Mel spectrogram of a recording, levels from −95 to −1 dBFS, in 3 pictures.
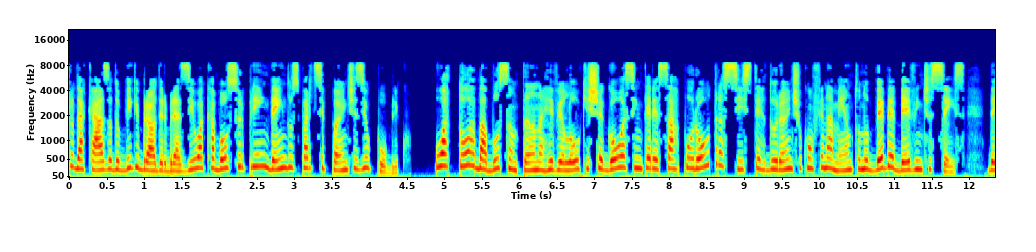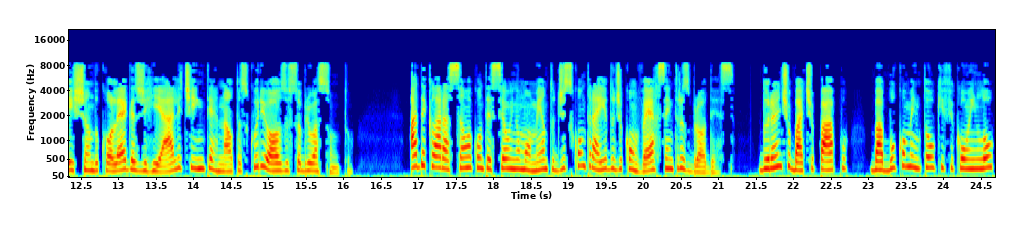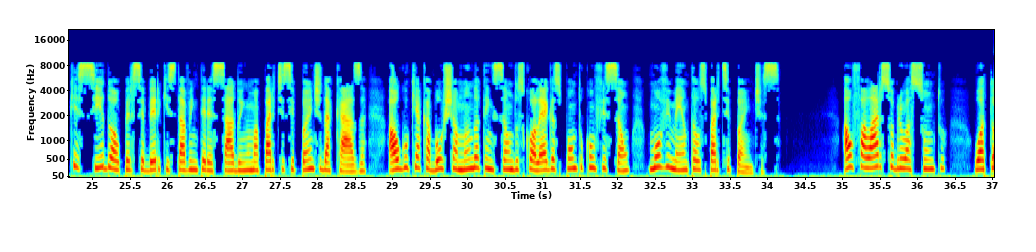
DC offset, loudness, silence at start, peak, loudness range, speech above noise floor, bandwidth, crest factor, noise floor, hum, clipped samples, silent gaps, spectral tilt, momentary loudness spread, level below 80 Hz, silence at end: under 0.1%; -18 LUFS; 0 s; 0 dBFS; 2 LU; 33 dB; 8.8 kHz; 18 dB; -51 dBFS; none; under 0.1%; none; -4.5 dB/octave; 9 LU; -46 dBFS; 0 s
